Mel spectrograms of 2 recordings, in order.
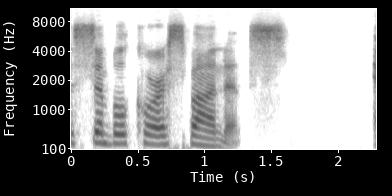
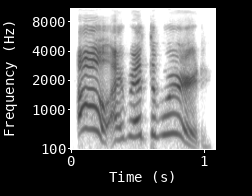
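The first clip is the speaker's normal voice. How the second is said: higher and louder, delighted discovery; mock eureka; 9 semitones higher, 6 dB louder than usual. Shown as a demonstration. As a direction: act the lightbulb moment. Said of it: "eureka moment".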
